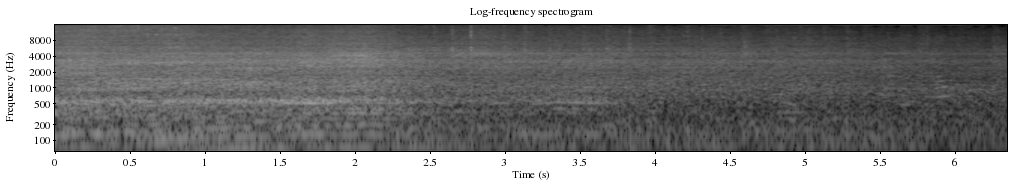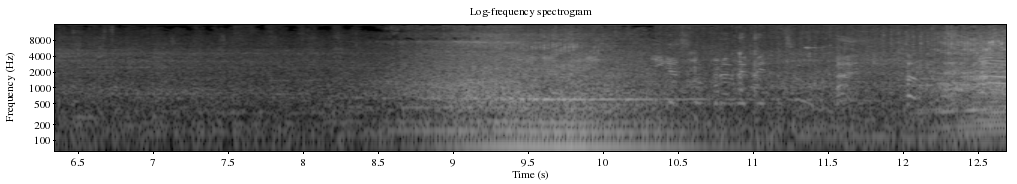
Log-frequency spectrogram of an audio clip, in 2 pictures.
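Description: A motor scooter engine putters nearby.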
